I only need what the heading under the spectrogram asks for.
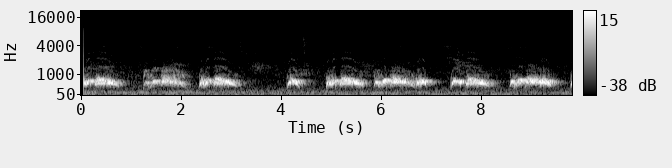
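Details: Spotted dove cooing in the gáy gù style: eight low, husky coo phrases, some broken into two or three notes, repeated about every second, with faint higher chirps in the background.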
